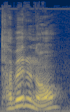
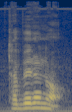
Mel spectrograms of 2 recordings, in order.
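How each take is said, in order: First: It is said as a question. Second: It is said as a statement. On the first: Asking whether someone will eat. "Are you going to eat?" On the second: Saying that one is going to eat. "You could also respond with mm, taberu no. Yeah, I'm going to eat"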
